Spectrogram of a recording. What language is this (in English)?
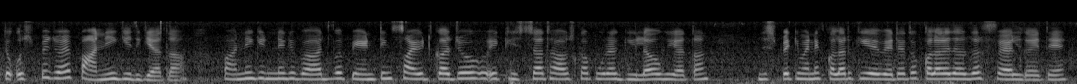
Urdu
